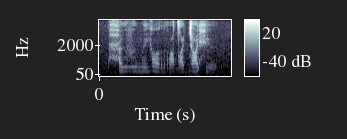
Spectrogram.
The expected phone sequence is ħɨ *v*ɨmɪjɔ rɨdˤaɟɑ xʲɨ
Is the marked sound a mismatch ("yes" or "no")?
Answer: no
